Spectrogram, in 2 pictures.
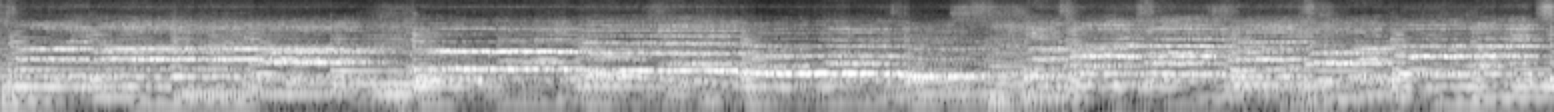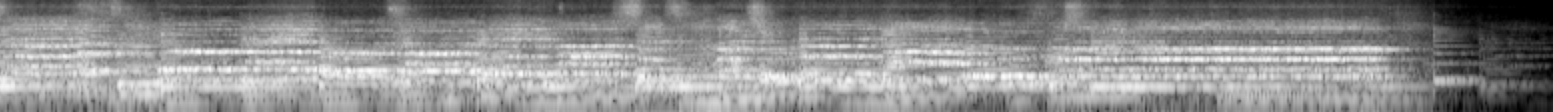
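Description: Background music: a choir singing over sustained accompaniment, fading out at the end.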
